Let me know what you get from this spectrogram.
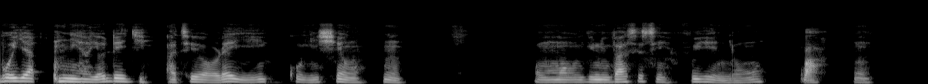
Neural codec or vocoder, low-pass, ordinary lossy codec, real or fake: codec, 16 kHz, 4 kbps, FreqCodec, larger model; 7.2 kHz; none; fake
